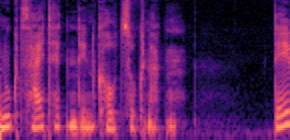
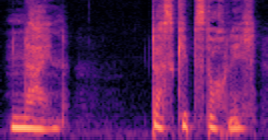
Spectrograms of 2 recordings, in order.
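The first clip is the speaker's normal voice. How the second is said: slow, horrified disbelief; slower than usual. A narrator's reading. Nota finds the rehearsal room robbed, horrified. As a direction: let the shock drag the words out. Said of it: "rief Nota entsetzt".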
